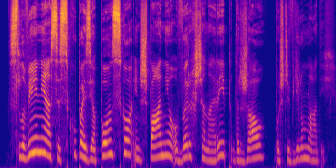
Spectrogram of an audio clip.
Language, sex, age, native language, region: Slovenian, female, 18-29, Slovenian, Drava region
